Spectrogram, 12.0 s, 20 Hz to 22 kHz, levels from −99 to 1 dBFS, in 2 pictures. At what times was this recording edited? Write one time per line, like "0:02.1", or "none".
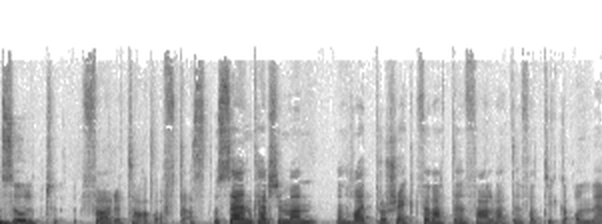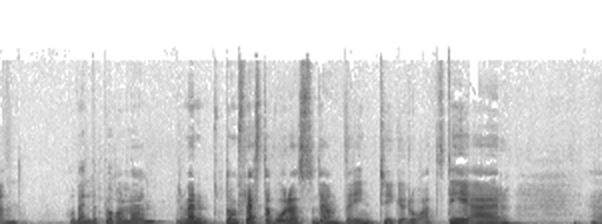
none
